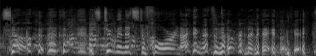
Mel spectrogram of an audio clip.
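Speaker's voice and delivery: high, loud, breaking up with laughter; real laughter lifting the voice; laughing. Real, not acted. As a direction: try to wrap up while cracking up. Closing talk amid audience laughter.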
